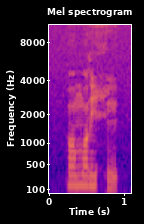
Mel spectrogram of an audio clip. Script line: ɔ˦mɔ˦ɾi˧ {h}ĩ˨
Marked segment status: correct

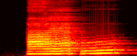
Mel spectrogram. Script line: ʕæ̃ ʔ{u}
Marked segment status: correct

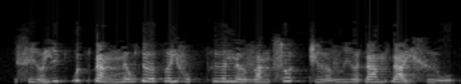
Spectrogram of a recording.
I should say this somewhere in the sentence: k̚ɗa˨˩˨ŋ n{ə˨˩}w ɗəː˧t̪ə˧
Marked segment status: incorrect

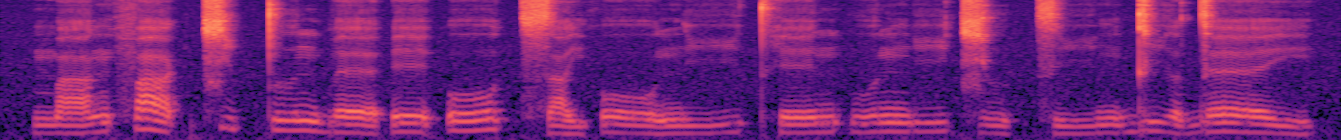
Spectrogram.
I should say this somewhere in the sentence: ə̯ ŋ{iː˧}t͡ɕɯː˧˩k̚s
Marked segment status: incorrect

